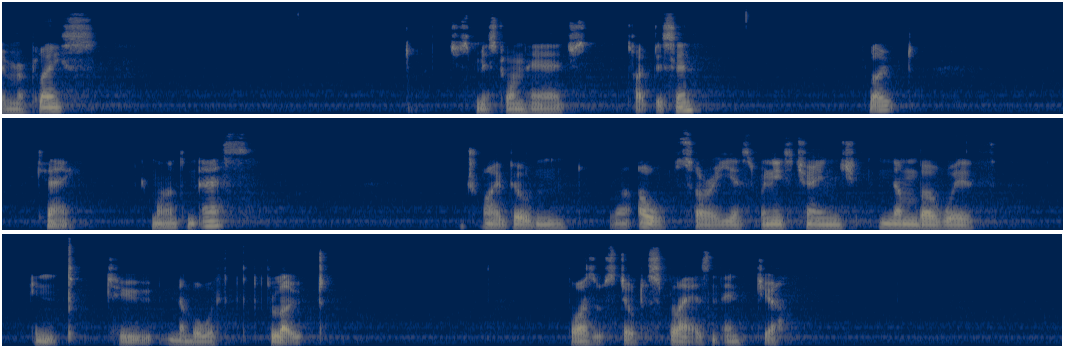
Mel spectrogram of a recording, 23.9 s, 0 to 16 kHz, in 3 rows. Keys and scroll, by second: 5.2-6.8 typing, 15.5-18.9 typing.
